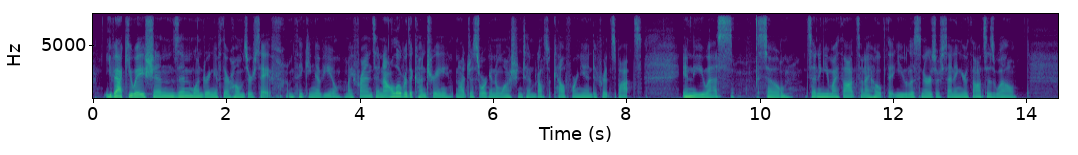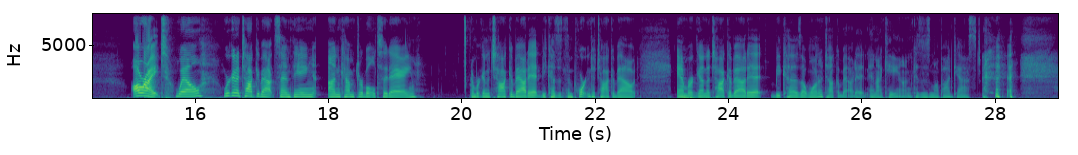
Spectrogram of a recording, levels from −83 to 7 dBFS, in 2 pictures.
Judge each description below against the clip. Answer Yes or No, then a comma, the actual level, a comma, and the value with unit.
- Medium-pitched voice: Yes, medium, 145 Hz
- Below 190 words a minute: No, average, 200 wpm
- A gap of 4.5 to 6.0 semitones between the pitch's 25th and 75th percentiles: No, average, 3.5 semitones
